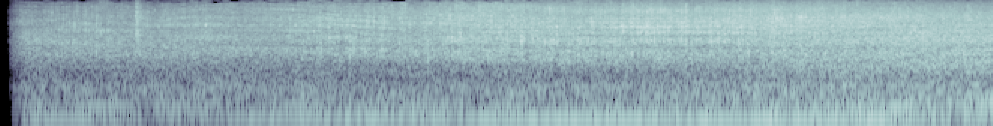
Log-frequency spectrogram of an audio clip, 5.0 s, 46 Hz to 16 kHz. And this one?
Sound effects > Vehicles
Bus driving towards the microphone , recorded on iphone 8 mic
